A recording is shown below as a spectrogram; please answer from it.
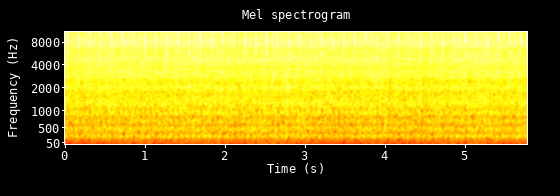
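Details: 2006 Saab 9-5 turbo engine idling with a quick, light ticking on top; turned out to be an exhaust manifold leak from a broken forwardmost exhaust stud, which followed an earlier noisier turbo sound.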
